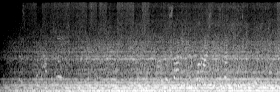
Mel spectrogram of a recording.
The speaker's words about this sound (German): Der Motor dröhnt. Das kippelige Holzboot von Ahmed schießt mit einer beängstigenden Geschwindigkeit über das braune Wasser des Schatt al-Arab.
